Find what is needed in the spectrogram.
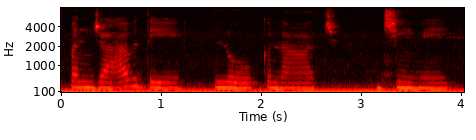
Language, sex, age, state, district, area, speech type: Punjabi, female, 18-30, Punjab, Rupnagar, urban, spontaneous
